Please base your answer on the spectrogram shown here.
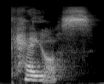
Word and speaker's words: chaos: Now in English, you may already know that ch is usually a ch sound, but here it's a c chaos. Chaos.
